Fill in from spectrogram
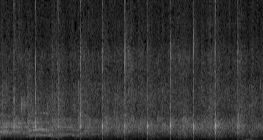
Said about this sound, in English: Well, folks, we want to thank you for being here tonight. First of all, let's give a huge round of applause to our special guest, Mr. Stephen Graham Jones.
